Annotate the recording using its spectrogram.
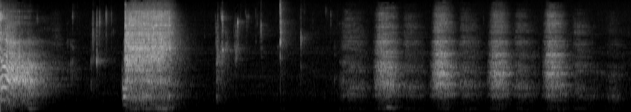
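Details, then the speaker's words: Several rough, wet cough bursts and throat clearing, then harsh panting breaths: a persistent smoker's cough attributed to lung disease, with red-coloured material mentioned. "yeah that red color is not from fruit punch kids if you want this happen to you just keep smoking this is lung disease"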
